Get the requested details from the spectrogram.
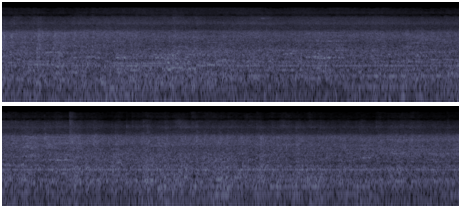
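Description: A crowd's footsteps echo through a large hall.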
